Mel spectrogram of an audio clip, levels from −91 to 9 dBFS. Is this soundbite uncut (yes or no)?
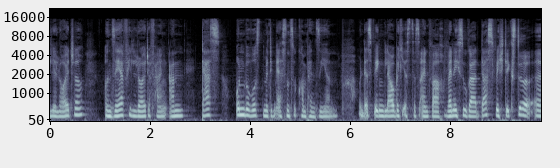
yes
